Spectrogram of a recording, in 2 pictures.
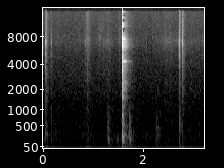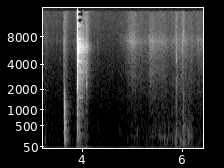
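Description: Light handling noise: a few sharp clicks and taps, the loudest a double click just before the four-second mark, then a soft rustle near the end.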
